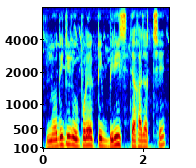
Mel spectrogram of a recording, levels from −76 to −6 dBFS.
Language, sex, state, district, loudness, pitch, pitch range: Bengali, male, West Bengal, Cooch Behar, -13 LUFS, 145 Hz, 130-155 Hz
